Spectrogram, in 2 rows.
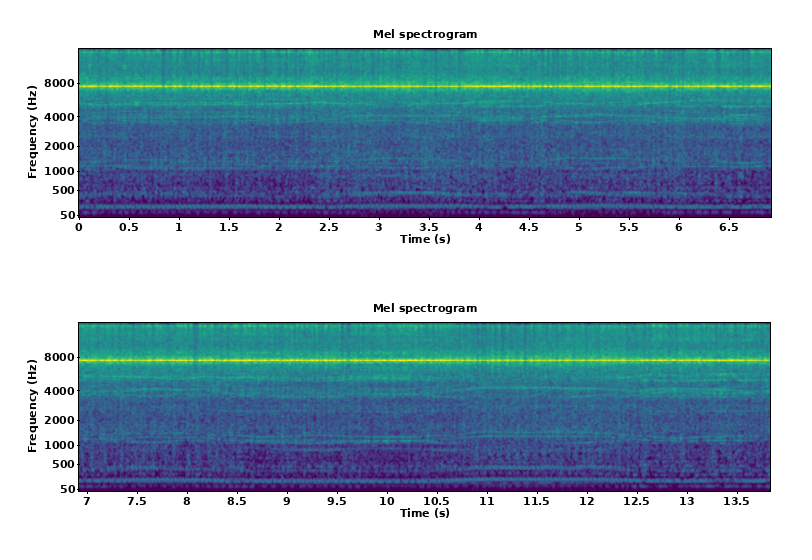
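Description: Quadcopter's four Turnigy D2830 1000KV brushless motors and propellers humming steadily in a hover, heard up close from a camera on the frame. The hum's pitch wavers slightly up and down, with a faint steady high whine above it.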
